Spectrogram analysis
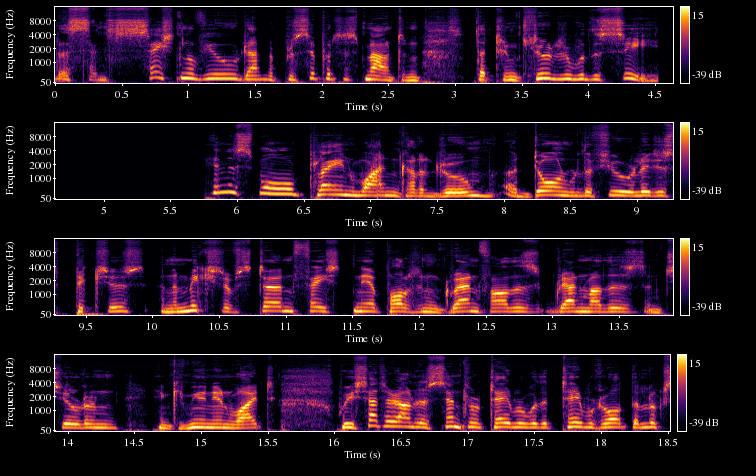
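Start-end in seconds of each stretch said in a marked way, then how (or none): none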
